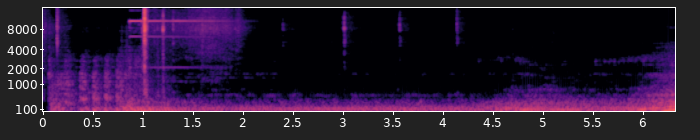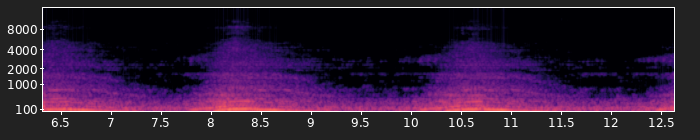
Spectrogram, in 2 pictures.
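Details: Volkswagen Polo sedan engine during warm-up with EPS light on: revved up and down about every two seconds, note uneven and shaky on each rise; rough-running misfire.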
